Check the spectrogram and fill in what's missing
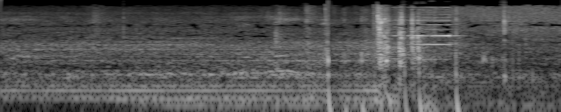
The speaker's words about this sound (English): Listen to that bacon frying.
